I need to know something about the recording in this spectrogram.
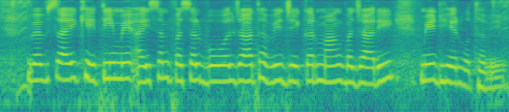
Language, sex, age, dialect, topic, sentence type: Bhojpuri, female, 31-35, Northern, agriculture, statement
